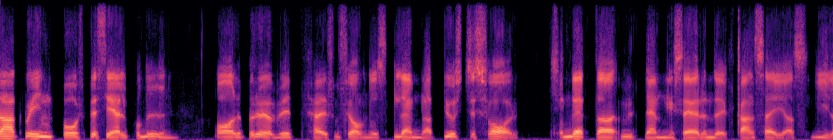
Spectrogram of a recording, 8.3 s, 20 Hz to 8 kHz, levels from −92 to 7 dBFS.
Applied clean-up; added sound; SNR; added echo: neural diffusion model UNIVERSE++.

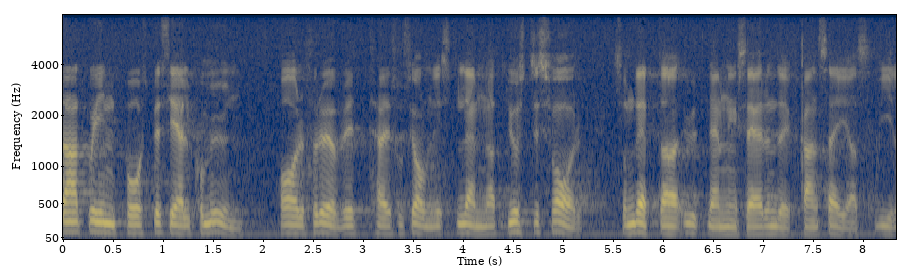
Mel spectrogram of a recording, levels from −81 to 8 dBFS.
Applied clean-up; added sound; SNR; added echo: none; none; none; none.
